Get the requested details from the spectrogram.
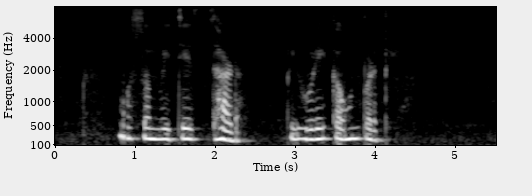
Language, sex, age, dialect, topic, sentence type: Marathi, female, 25-30, Varhadi, agriculture, question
